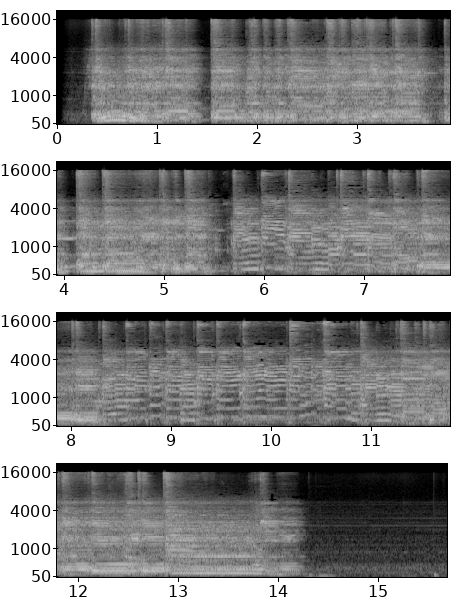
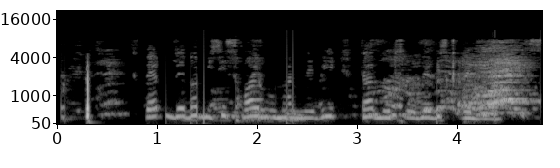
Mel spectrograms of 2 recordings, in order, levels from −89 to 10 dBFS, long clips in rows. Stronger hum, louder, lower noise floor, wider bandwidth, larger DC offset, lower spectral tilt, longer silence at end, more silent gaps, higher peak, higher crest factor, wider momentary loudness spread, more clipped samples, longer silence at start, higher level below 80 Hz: neither; first, -16 LUFS vs -29 LUFS; about the same, -49 dBFS vs -49 dBFS; first, 17 kHz vs 8 kHz; neither; about the same, -3.5 dB/octave vs -4.5 dB/octave; about the same, 0.1 s vs 0 s; second, none vs 0.82-0.86 s; about the same, -2 dBFS vs 0 dBFS; second, 16 dB vs 30 dB; second, 3 LU vs 10 LU; neither; first, 0.25 s vs 0.05 s; first, -52 dBFS vs -64 dBFS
